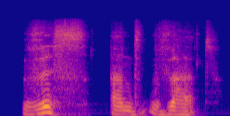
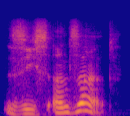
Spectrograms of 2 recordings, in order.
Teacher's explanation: their unconscious mind converts it into the sounds of French, and they hear Zis and Zat.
